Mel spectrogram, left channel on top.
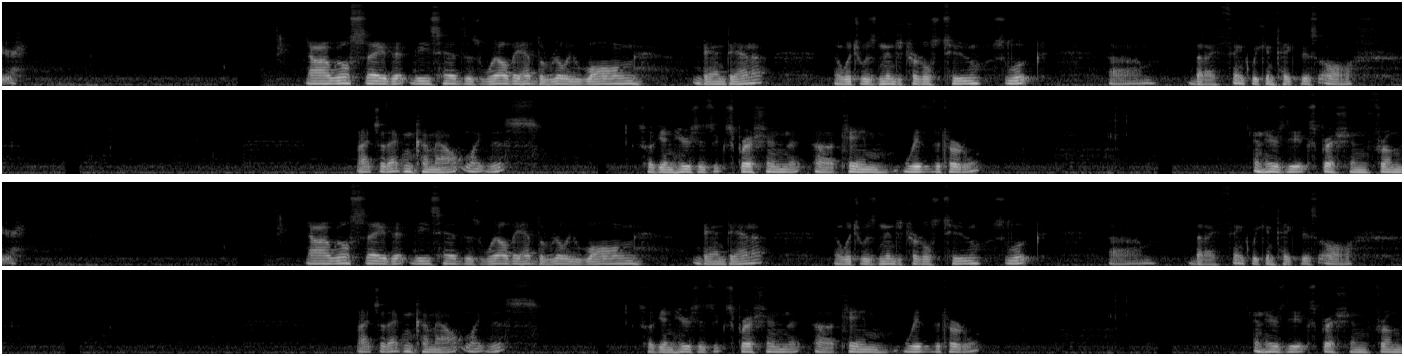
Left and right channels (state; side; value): quieter; right; 4.1 dB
